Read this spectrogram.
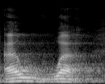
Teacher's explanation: Jadi wawu yang pertama tidak perlu diucapkan. Jadi langsung ke wawu yang kedua dalam pelafalannya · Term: idgham mithlain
